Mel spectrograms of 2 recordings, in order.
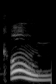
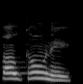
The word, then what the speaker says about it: Falcone: falcon and finally also they call him by how it's pronounced it's called cone not falcone yeah you know that's the italian and they they even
